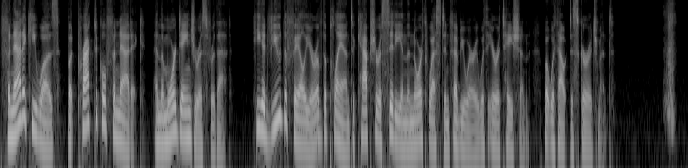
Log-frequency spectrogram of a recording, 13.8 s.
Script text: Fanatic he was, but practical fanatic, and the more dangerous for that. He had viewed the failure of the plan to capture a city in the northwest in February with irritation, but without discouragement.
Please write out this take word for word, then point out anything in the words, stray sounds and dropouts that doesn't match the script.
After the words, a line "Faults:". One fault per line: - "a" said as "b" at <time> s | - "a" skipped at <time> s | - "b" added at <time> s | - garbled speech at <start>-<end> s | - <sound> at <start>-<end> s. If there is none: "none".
Fanatic he was, but practical fanatic, and the more dangerous for that. He had viewed the failure of the plan to capture a city in the northwest in February with irritation, but without discouragement.
Faults:
- sniff at 13.2-13.6 s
